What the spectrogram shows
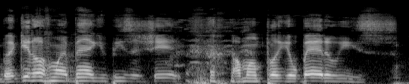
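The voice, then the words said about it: Badly done put-on accent. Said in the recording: “that's a terrible accent”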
